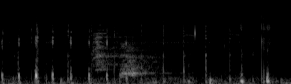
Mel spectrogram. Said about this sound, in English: I don't know how loud the dogs are going to come in on this. They're probably going to come in pretty loud. Just know the dogs are barking. My apologies.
